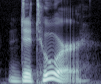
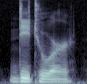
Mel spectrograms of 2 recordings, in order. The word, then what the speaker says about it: detour: word is detour uh you could also pronounce it detour never heard it pronounced that way detour I say detour this is the first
